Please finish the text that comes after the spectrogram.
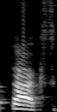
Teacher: olha como que a gente fala um x então sai o som do cá e do esse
